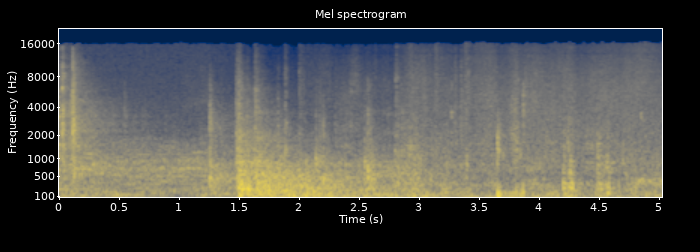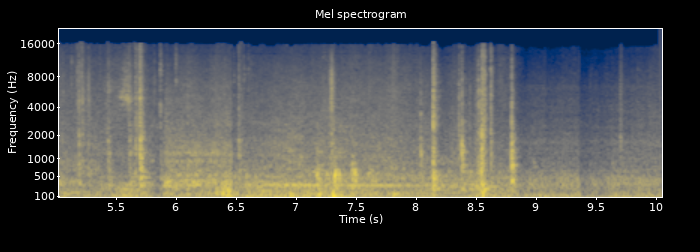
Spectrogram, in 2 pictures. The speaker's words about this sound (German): Unter Tage ist alles riesig. Wir fahren Auto mitten im Berg. Es rüttelt und schüttelt, die Wände glitzern. Über uns, neben uns, unter uns gerade Salz.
